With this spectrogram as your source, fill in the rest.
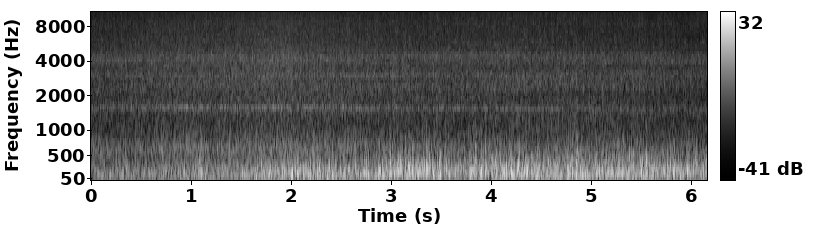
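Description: Wind rushes and buffets loudly.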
